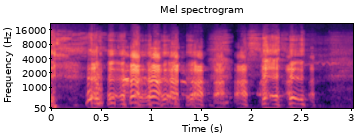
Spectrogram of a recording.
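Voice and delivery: loud, high cackling belly laugh. Retold or imitated. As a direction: let the laugh roll out high. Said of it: "he was just belly laughing".

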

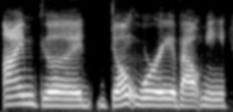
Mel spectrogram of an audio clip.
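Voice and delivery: ordinary delivery

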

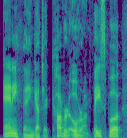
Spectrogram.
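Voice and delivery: low, smooth on-air read; radio host recap. Acted. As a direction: run through the show's highlights like a DJ.

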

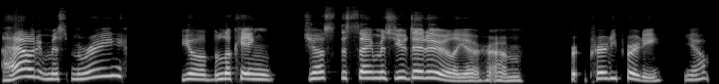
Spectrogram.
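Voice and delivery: a nervous small-town lawman fumbling a compliment; Deputy Mater voice. Acted. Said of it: "and he goes".

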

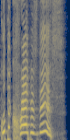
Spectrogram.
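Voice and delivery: high-pitched indignant outburst; antagonistic. Retold or imitated. Host retelling his reaction to a Netflix show, antagonistic outburst. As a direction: blurt it out, affronted and high. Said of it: "I said it very, you know, antagonistic".

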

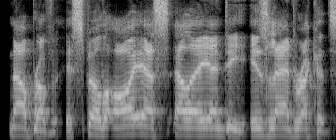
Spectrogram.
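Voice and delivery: hammed-up bad British accent; awful British accent. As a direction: insist in a bad British accent, ending in a shout on "Island Records". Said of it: "that accent was awful".

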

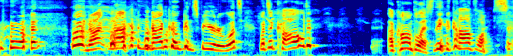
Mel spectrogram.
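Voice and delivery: high, flustered, searching for word. Real, not acted. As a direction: pitch up in flustered confusion. Flustered, can't find word.

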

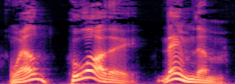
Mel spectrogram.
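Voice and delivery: cocked-hat gentleman interrogating the stranger sternly; austere demand. Acted. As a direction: question him like a suspicious magistrate. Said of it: "assumed a tenfold austerity of brow".

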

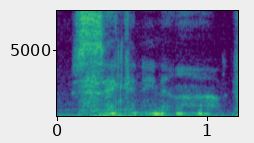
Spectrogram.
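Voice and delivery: voiceless, very soft disbelief; stunned whisper. Retold or imitated. Student repeating their own award in disbelief, stunned whisper. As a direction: whisper it back, acting amazed.

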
